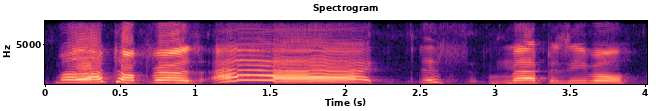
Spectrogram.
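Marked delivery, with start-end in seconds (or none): 1.1-2.2 loud high scream; frustrated scream. Real, not acted. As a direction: scream at the frozen laptop. Laptop froze.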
